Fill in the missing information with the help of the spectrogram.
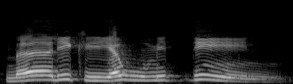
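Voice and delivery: very slow, «یوم» as yawm; slow model recitation. Shown as a demonstration. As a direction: lead the students slowly.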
